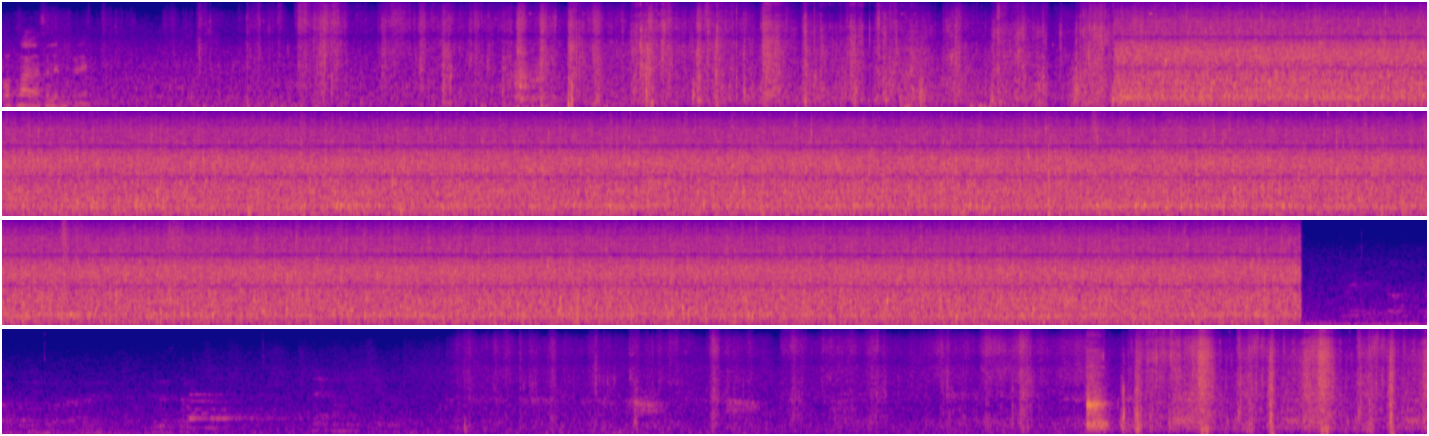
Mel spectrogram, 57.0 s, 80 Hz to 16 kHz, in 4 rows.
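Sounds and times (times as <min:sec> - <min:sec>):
creek water rushing over rocks: 0:05.4 - 0:41.5, 0:52.9 - 0:57.0.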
